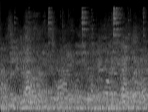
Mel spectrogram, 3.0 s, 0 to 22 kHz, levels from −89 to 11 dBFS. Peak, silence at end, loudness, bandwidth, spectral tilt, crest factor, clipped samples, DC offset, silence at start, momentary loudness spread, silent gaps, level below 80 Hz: -16 dBFS; 0 s; -31 LUFS; 16.5 kHz; -6 dB/octave; 14 dB; under 0.1%; under 0.1%; 0 s; 4 LU; none; -54 dBFS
